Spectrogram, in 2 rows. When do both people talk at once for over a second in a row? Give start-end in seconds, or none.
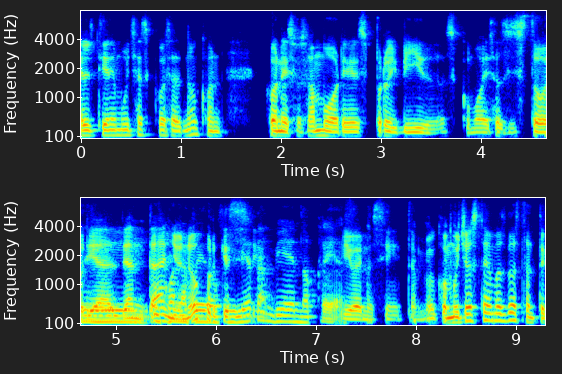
4.6-6.6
